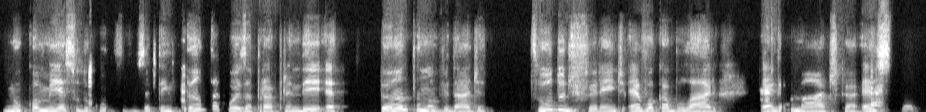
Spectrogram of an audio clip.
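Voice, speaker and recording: A woman's voice: medium pitch, normal speed, a little mellow. A woman English teacher giving a live online class on a video call, explaining patiently and checking often that students follow.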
